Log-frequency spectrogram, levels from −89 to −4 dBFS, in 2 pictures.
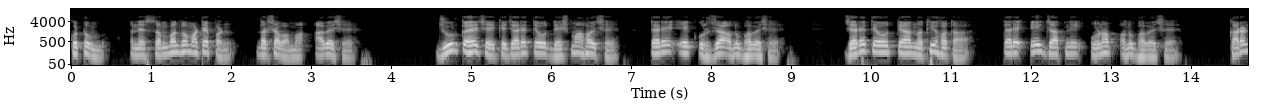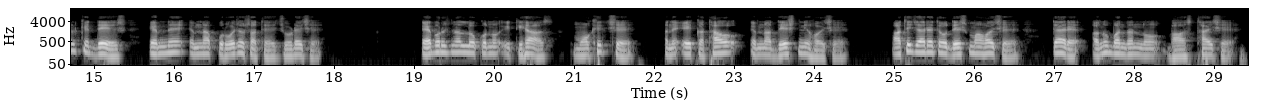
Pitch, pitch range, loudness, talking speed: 140 Hz, 120-160 Hz, -28 LUFS, 135 wpm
